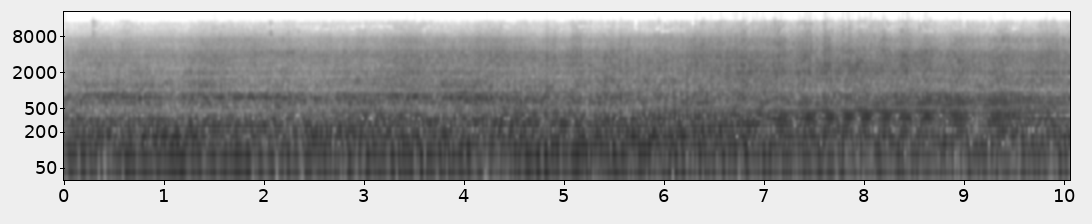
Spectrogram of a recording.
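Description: Citroën 2CV autocross cars' small air-cooled flat-twin engines running hard at high revs, several at once. Their pitch rises and falls as the cars accelerate, lift off and go past, with one note swelling and bending through an arch about six to nine seconds in.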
